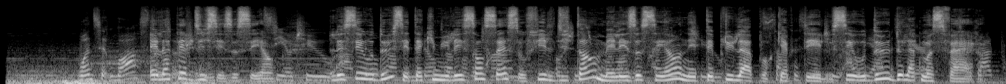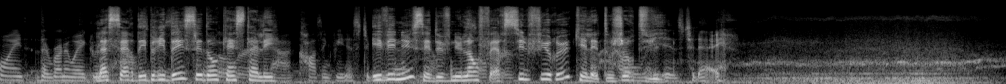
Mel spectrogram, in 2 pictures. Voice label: french canadian documentaries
